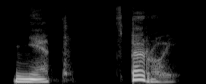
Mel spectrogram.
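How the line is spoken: Quiet reply. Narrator (Russian): тихо ответил он

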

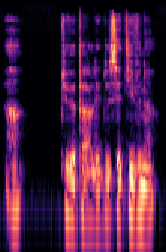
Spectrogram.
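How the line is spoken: Plain. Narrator (French): dit Henri

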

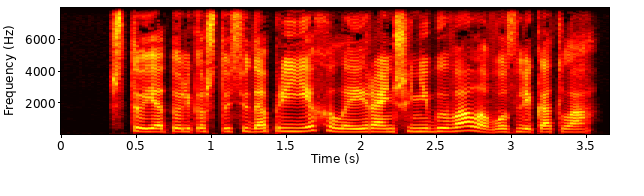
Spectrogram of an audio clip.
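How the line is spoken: Objected sharply. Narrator (Russian): резко возразила она

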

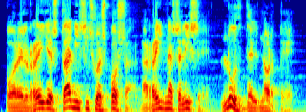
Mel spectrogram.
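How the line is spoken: Shouting. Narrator (Spanish): gritó Ser Axel

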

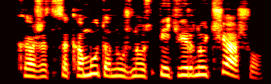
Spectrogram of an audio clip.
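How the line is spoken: Grumbled. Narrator (Russian): проворчал Кайл

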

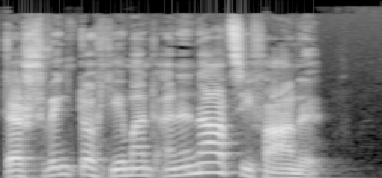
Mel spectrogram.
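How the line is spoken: Sudden shout. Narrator (German): rief Bunny plötzlich

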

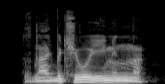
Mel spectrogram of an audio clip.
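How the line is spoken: Grumble. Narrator (Russian): буркнул я

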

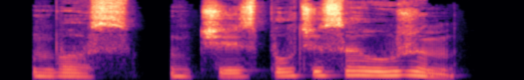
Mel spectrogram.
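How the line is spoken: Quiet, embarrassed girl's voice. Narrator (Russian): поняв намерение босса, сказала девушка тихим смущенным голосом

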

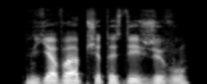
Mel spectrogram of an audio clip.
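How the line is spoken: Confused muttering young woman. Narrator (Russian): растерянно пробормотала девушка

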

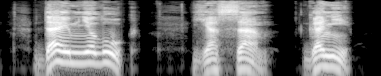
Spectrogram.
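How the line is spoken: Furious shout. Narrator (Russian): Темуджин ... с яростью крикнул

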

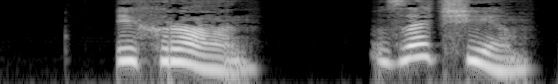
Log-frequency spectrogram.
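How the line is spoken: Dejected voice. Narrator (Russian): упавшим голосом спросила я

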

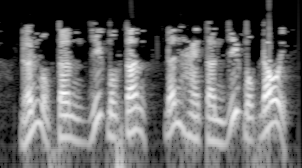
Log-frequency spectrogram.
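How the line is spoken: Loud laughter. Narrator (Vietnamese): Bạc Phong Hàn cười lớn

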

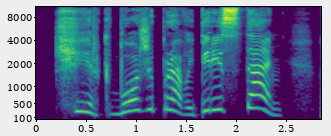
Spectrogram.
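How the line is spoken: Horrified exclamation. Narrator (Russian): в ужасе воскликнула Шарлотта

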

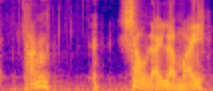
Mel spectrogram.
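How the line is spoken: Stammering. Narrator (Vietnamese): ông Hành mới ú ớ lắp bắp

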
